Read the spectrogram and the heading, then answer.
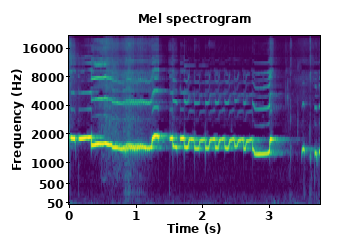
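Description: clay ocarina being played

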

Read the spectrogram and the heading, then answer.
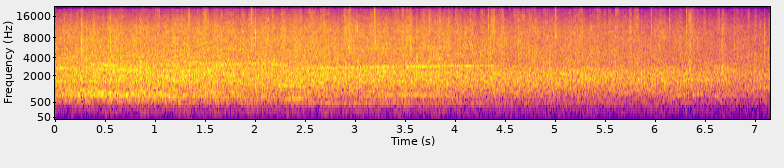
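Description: audience cheering and applauding

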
